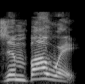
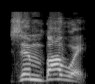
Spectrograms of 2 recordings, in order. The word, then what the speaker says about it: Zimbabwe: and rather important manner it's called Zimbabwe the second B is not a hard beat Zimbabwe um anyway interesting especially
